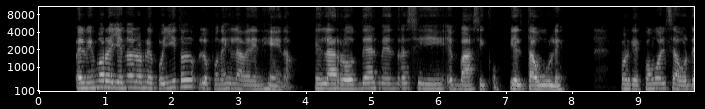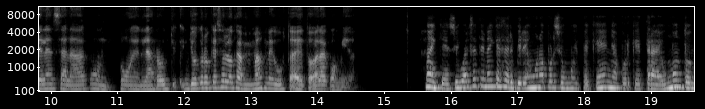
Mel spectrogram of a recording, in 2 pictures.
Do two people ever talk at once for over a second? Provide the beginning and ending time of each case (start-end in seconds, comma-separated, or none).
none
